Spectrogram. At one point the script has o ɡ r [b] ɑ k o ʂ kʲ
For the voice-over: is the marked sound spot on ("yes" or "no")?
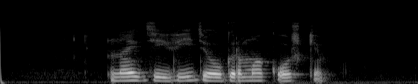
no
